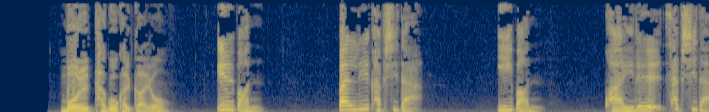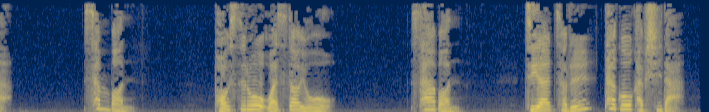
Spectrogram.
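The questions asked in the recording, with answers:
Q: 뭘 타고 갈까요?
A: 4: 지하철을 타고 갑시다.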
